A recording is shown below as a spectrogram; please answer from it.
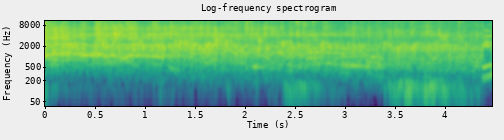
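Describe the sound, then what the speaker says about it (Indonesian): Audience applause for a two-time Physics Olympiad winner being introduced on stage, a steady dense clapping that holds loud for the whole stretch with faint crowd murmur underneath. "Tepuk tangan untuk Yudhistira Virgus."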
